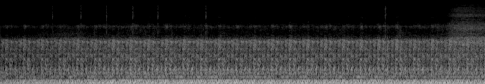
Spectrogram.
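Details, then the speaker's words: 2004 Ford F-350 6.0 Powerstroke diesel with a low-power complaint: a heavy, uneven, loping idle like an old tractor. Cylinders 1, 4, 6 and 7 show negative contribution, so it runs on four cylinders from a failed fuel injection control module. "you can hear when it starts there it's clearly got a goodness to it it sounds like an old tractor"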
